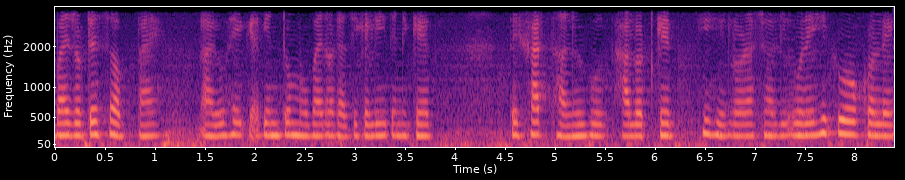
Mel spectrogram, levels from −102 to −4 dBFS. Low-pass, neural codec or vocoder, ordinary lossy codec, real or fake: 3.6 kHz; codec, 16 kHz, 0.7 kbps, FocalCodec; none; fake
